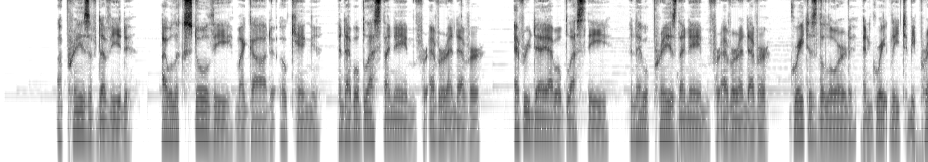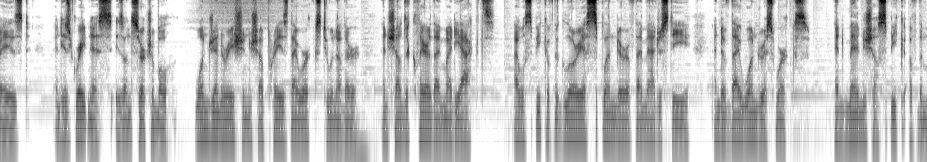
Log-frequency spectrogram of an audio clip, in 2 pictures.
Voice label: poetry and prayer psalm english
